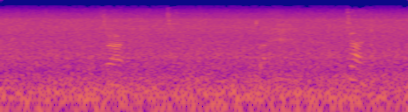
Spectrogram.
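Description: A young woman speaks briefly.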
